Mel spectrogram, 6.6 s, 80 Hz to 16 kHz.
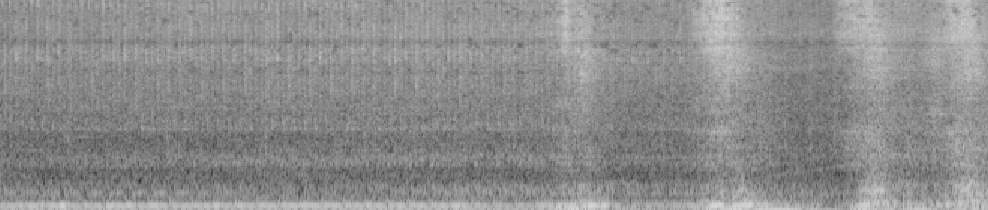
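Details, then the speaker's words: Toyota Corolla KE55 4K-C at first start, ignition timing not yet set with a timing light and engine untuned. Low lumpy idle, then throttle blips that flare unevenly and fall back rough; it sounds bad, though the thermostat is opening and there are no leaks. "sounds bad"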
